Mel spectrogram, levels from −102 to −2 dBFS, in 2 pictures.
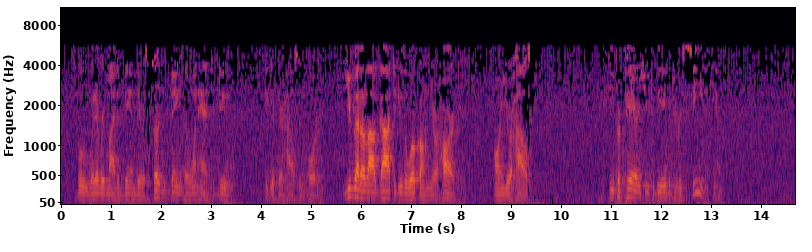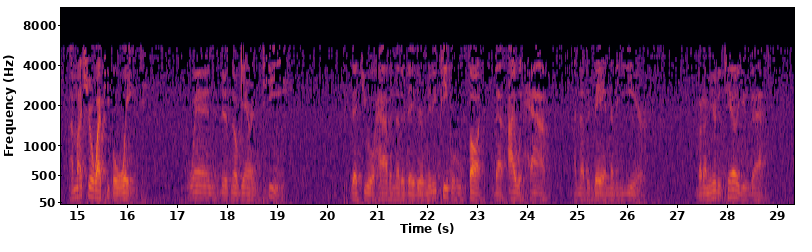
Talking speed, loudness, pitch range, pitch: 170 wpm, -43 LUFS, 95-110 Hz, 100 Hz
